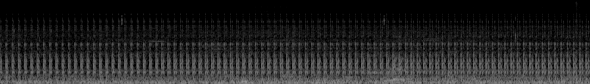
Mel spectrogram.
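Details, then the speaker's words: 2013 Cadillac XTS with code P0496, purge flow during non-purge. The scan tool commands the purge solenoid from 90% (pulsing, steady fast ticking over idle) to 100% (fully open), and it doesn't sound right. ECM control and wiring test good, pointing to the faulty purge solenoid. "so let's increase it to 100% you can hear the valves just doesn't sound right either"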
